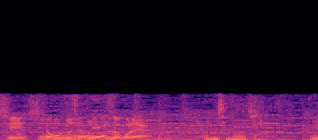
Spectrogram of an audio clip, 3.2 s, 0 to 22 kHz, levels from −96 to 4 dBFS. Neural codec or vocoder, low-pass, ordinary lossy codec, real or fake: none; 7.2 kHz; MP3, 48 kbps; real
